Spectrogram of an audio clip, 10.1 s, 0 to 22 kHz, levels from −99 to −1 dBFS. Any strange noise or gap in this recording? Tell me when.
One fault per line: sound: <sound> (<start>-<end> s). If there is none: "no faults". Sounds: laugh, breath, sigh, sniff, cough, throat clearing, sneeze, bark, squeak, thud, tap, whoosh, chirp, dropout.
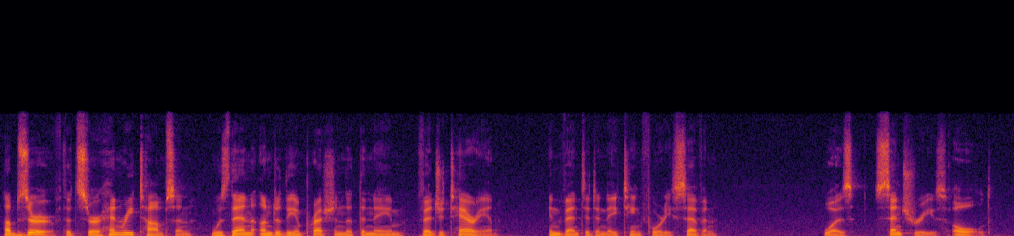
no faults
